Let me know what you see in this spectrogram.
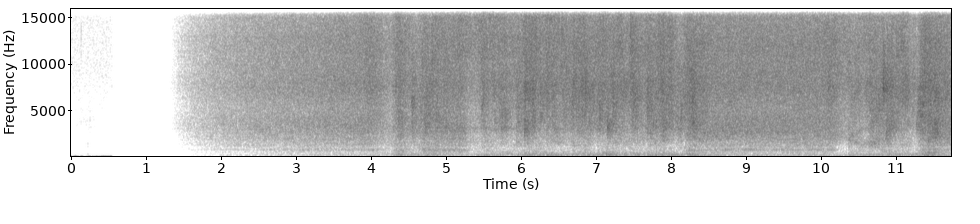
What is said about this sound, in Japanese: はい、それじゃあ髪の毛を濡らしていきますね。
